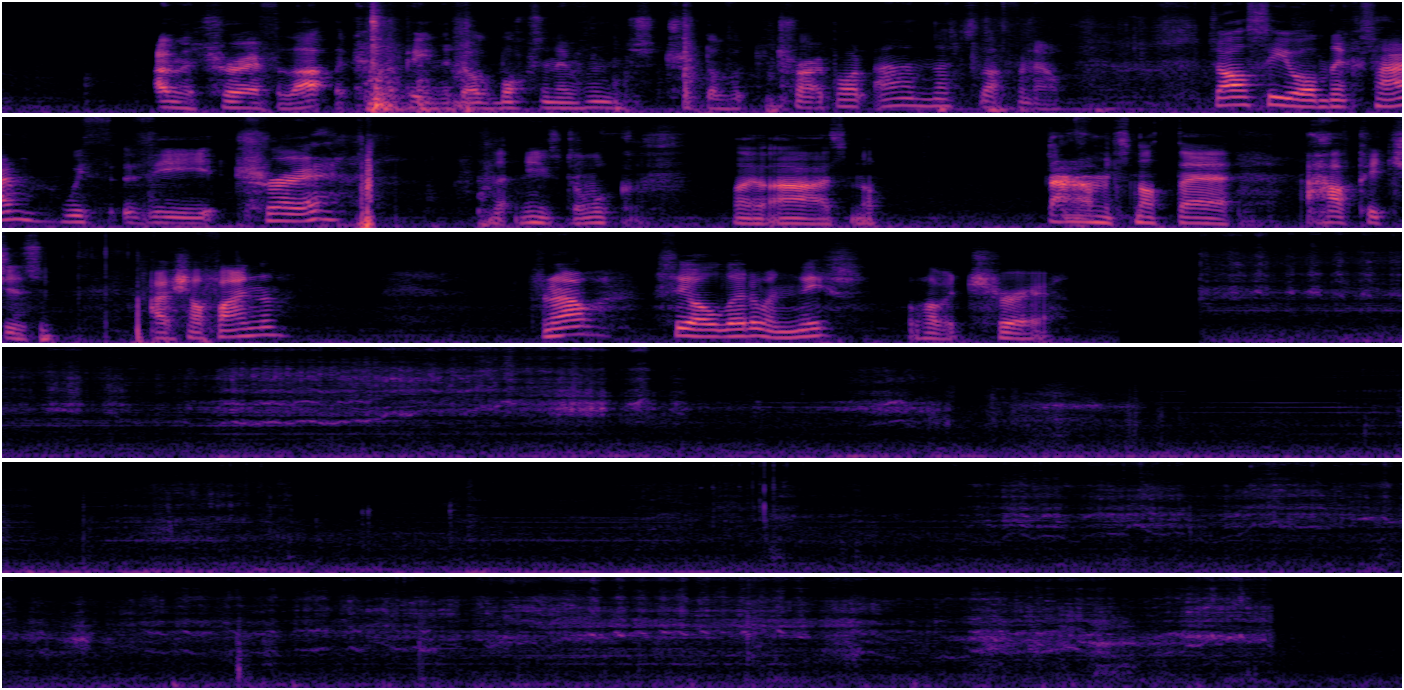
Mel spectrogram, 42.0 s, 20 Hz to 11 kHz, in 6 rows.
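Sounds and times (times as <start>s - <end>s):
electric motor whining: 20.0s - 41.5s.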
